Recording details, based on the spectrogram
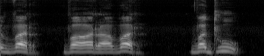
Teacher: एक होता है हिंदी के जैसा व जिसमें हमारा नीचे वाले लिप और ऊपर वाला टीथ टच करते हैं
